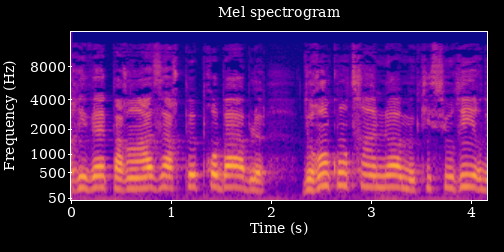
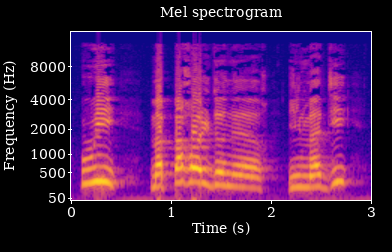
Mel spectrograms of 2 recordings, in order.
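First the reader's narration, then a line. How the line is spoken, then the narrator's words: Exclaimed. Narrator (French): s'écria le neveu de Scrooge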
